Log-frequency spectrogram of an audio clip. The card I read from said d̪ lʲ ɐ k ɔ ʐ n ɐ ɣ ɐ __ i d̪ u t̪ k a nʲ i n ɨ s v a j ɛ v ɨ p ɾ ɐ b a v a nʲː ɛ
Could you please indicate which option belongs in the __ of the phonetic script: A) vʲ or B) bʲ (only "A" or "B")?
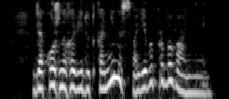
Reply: A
